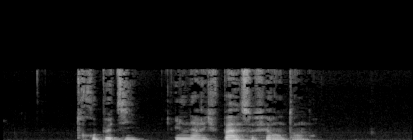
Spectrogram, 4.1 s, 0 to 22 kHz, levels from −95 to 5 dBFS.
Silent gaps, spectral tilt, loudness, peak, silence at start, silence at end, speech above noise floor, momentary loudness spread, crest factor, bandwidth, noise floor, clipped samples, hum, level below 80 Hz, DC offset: none; -5 dB/octave; -28 LUFS; -8 dBFS; 0.75 s; 1 s; 46 dB; 18 LU; 22 dB; 11.5 kHz; -73 dBFS; under 0.1%; none; -52 dBFS; under 0.1%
